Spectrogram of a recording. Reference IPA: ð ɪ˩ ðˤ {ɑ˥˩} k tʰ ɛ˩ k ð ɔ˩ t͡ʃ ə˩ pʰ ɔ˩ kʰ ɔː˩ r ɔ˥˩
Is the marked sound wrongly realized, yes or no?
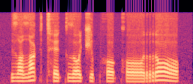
no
